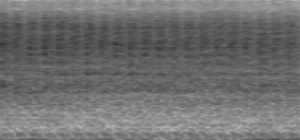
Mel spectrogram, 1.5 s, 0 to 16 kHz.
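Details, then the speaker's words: Yamaha R15 with about 30,000 km: rough, heavy idle with a steady low rattling knock from the cylinder block; piston and ring knock caused by oil starvation from lack of engine oil changes. "ดูฝั่งนี้นะครับเมื่อได้ยินเสียงนะครับในเจอเสียงของลูกสูบและแหวนนะครับที่ดังอยู่ตรงห้องเสื้อตรงนี้นะครับอาการนี้มีสาเหตุหลักสาเหตุเดิมคือน้ำมันเครื่องแห้งนะครับ"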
